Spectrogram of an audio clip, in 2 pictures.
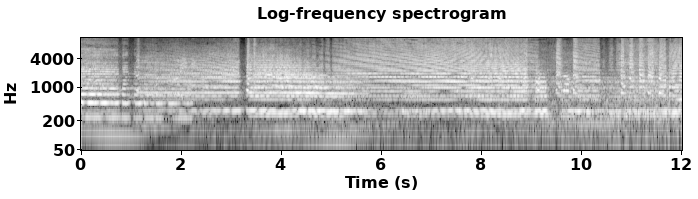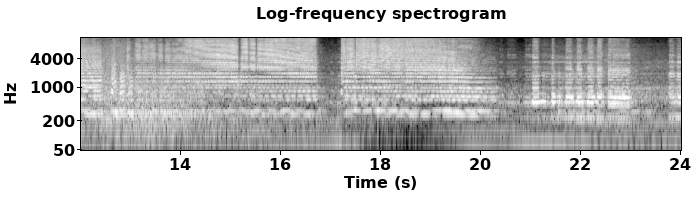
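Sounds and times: truck air horns blasting: 0.0s - 24.0s.

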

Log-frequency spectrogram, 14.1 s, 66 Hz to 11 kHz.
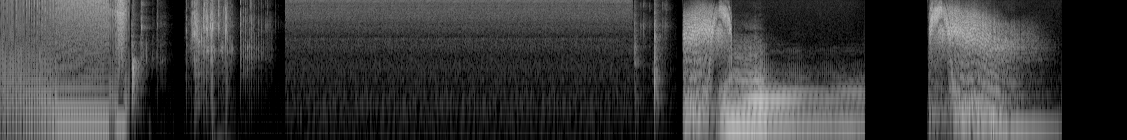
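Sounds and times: short crackling bursts: 0.0s - 1.6s
steady high-pitched hiss: 3.6s - 7.9s.

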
